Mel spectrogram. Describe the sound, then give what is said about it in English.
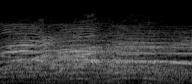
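An audience of children yells "Wake up, Harry!" together in one loud, sustained burst, many high voices blending into a bright, roaring shout that fills the whole two seconds. “So I'm going to count one, two, three, and you'll yell, wake up, Harry.”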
